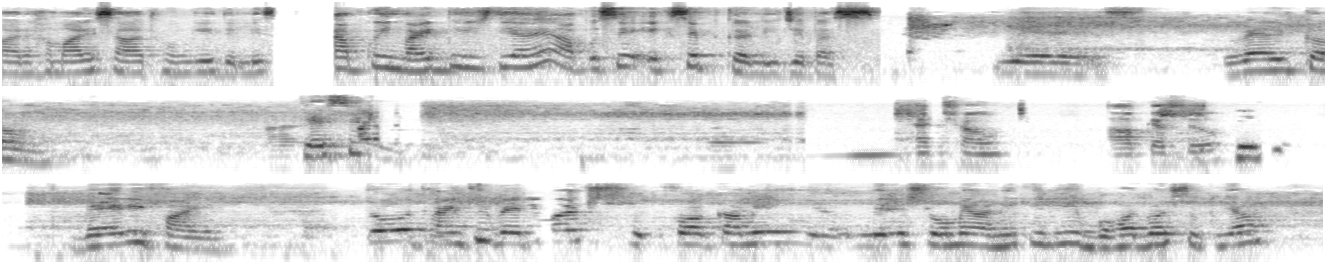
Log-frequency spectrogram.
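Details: Adult speakers in conversation; normal speech.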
